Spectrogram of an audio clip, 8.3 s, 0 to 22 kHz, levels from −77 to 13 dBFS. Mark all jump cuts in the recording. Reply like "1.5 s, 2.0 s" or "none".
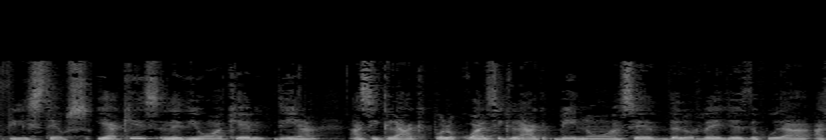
0.9 s, 4.3 s

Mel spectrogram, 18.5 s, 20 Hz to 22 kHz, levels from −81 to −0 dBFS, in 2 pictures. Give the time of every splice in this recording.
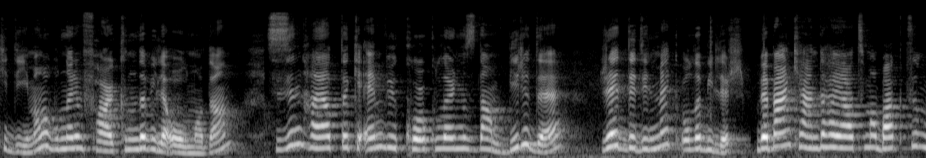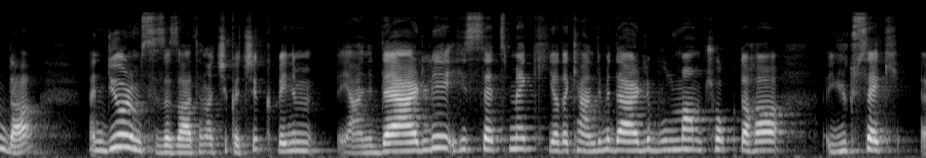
2.6 s, 7.5 s

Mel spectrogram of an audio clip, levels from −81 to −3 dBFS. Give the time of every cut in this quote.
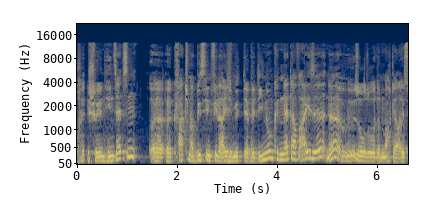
none

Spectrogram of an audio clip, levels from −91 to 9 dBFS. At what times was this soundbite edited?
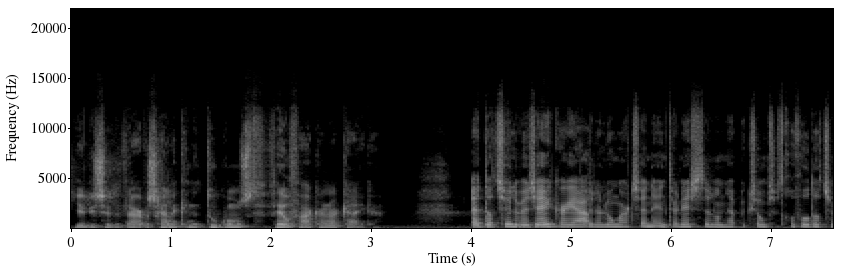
5.2 s

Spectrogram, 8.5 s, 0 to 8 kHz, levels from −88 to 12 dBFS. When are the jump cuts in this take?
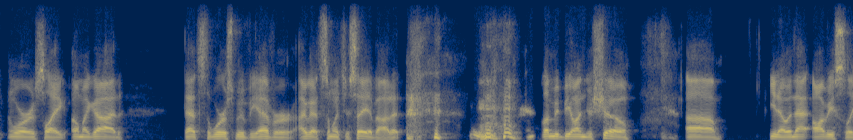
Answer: none

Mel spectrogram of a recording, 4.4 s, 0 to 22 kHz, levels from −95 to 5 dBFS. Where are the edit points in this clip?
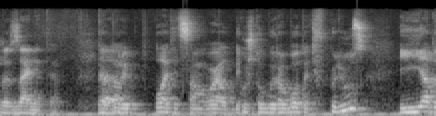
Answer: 1.0 s, 2.4 s

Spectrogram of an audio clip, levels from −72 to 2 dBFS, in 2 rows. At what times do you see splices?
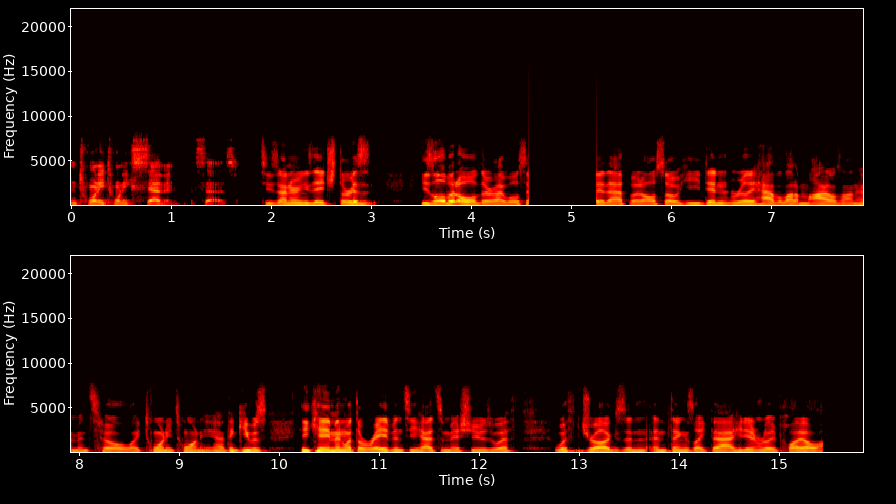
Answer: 1.9 s

